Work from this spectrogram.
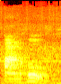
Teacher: After the preposition et and, example, e and n, some speakers might pronounce a hint of the letter n at the end before the h aspirate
